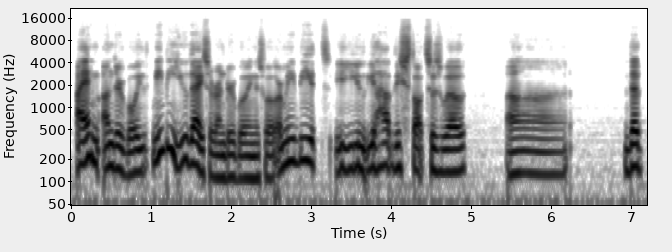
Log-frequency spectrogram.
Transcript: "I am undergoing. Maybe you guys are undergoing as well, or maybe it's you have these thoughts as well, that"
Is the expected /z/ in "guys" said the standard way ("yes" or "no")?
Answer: yes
